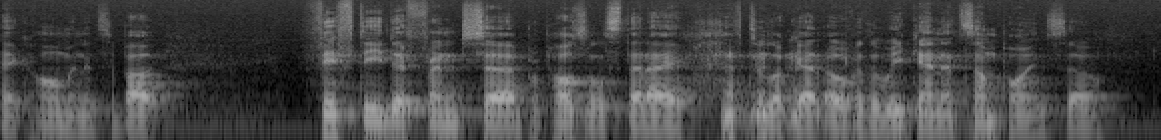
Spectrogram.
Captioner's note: chuckle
